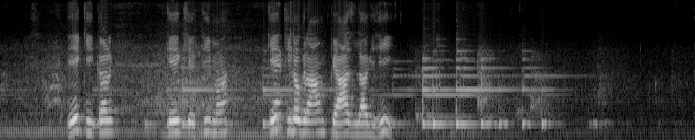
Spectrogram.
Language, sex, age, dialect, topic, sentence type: Chhattisgarhi, male, 25-30, Western/Budati/Khatahi, agriculture, question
